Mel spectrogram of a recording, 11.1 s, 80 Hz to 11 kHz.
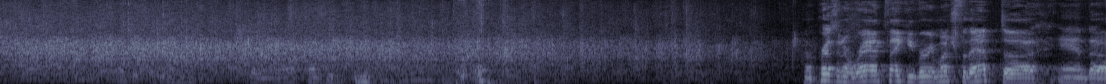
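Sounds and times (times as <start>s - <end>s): audience applauding: 0.0s - 8.3s.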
